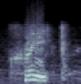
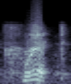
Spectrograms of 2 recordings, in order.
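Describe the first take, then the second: First: The vowel is a long 'ee' sound. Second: The vowel is a short 'i' sound. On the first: The speaker calls it right. "creek, not crick" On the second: The speaker calls it wrong. "not crick"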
